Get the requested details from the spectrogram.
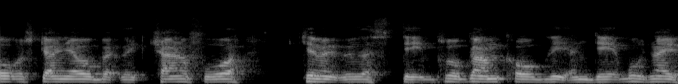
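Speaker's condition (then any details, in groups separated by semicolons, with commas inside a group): Cerebral palsy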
